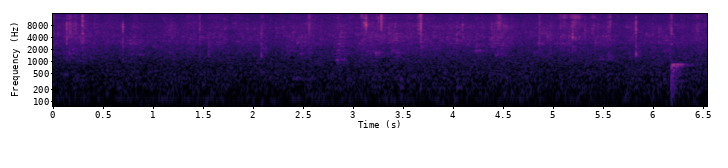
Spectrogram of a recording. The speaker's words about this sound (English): Let's give it a pour and see what it smells and tastes like.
